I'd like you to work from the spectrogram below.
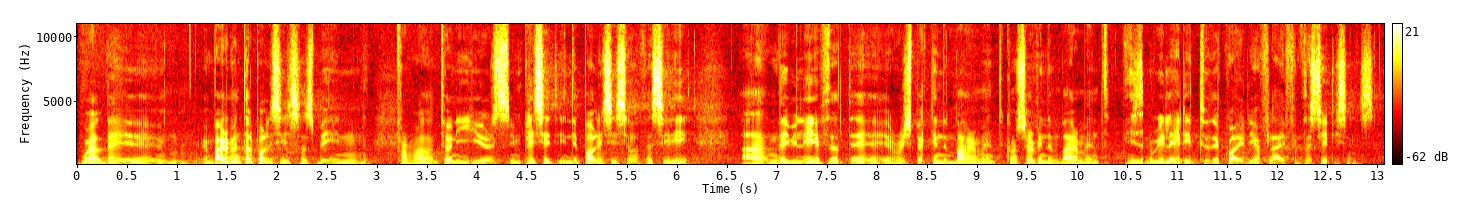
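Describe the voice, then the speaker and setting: A man speaking as a live interpreter, relaying an official's words in a flat, halting delivery. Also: on the low side, big-room sound. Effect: live interpreter voice speaking over the original. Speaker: interpreter for the mayor.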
